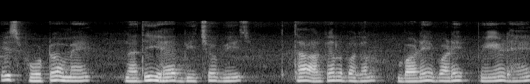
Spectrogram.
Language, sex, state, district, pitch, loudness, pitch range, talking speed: Hindi, male, Uttarakhand, Tehri Garhwal, 170 Hz, -16 LUFS, 160-180 Hz, 125 wpm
